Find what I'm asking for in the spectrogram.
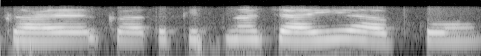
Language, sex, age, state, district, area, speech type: Hindi, female, 18-30, Uttar Pradesh, Azamgarh, urban, conversation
